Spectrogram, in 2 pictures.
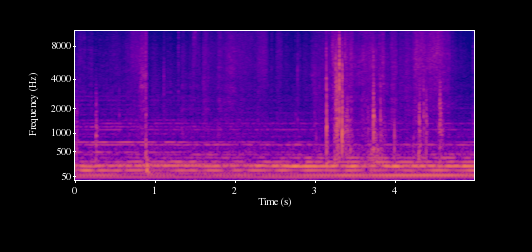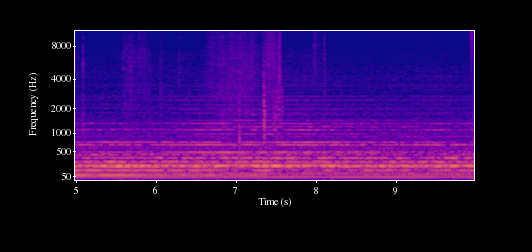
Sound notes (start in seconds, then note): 1.0 book thuds; 3.0 pages rustling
